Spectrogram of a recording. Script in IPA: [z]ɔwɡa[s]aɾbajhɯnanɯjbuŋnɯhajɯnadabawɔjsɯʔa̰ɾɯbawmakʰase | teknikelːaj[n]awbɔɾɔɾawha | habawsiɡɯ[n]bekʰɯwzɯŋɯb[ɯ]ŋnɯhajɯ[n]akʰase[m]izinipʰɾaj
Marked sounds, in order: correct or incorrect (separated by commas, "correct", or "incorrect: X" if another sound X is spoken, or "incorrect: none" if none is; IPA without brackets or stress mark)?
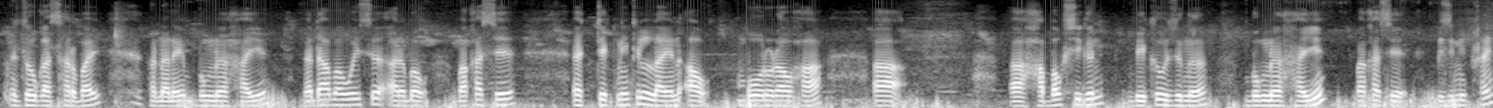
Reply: correct, correct, correct, correct, incorrect: u, incorrect: m, incorrect: b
